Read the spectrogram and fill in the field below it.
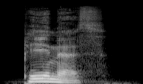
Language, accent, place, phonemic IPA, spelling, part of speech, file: German, Germany, Berlin, /ˈpeːnɪs/, Penis, noun, De-Penis.ogg
- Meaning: penis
